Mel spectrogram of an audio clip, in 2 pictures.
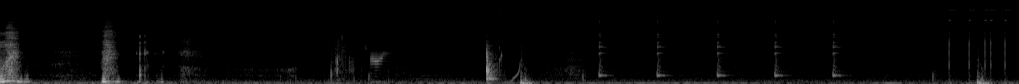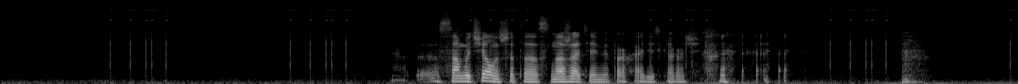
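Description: Short electronic game blips sound repeatedly.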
